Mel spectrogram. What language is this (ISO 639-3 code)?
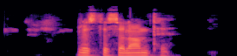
xka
